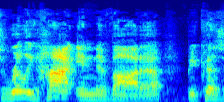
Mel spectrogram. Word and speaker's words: Nevada: i'm allowed to say nevada but the correct way to say nevada is nevada you see the difference nevada gets you punched in the face nevada gets you invited over for dinner now the capital of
